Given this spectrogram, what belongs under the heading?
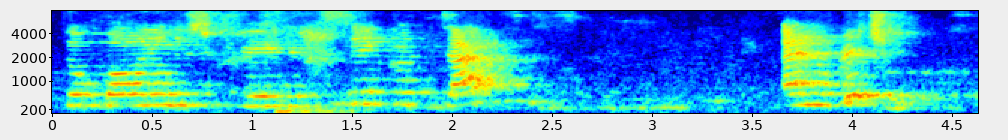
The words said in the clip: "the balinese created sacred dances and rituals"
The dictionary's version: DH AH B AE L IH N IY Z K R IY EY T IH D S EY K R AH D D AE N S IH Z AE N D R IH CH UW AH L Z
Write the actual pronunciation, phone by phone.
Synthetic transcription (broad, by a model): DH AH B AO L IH IH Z K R IY EY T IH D S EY K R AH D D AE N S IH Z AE N R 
